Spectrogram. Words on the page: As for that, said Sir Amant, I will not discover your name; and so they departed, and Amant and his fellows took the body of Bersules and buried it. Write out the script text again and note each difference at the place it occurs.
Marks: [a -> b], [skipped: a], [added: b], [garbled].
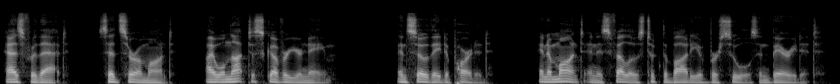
As for that, said Sir Amant, I will not discover your name; and so they departed, and Amant and his fellows took the body of Bersules and buried it.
